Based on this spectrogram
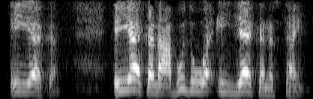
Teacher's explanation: اولا الياء ديت اتنين ياء، اقول اياك، شوف مش اياك نعبد واياك، ايا شوف اتنين يا بص، اي ادي واحدة، اي يا ادي اتنين اهي، فلما تقولها واحدة يبقى مش قرآن. اذا لازم تحقق الياء دهيت وتطلعها اتنين ياء لكن لا تغن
